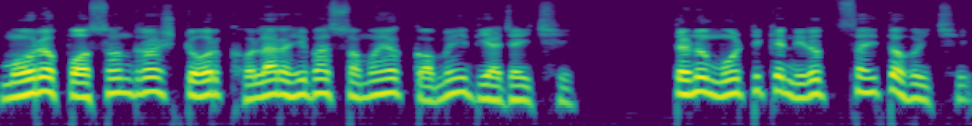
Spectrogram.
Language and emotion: Odia, sad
